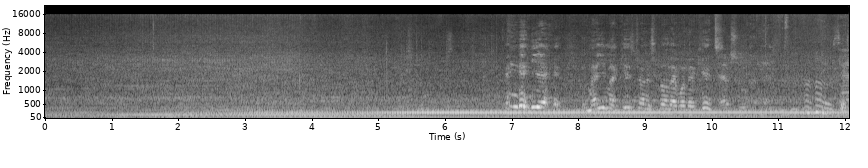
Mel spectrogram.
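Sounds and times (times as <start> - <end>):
motor drone: 0.0 - 12.0.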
